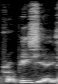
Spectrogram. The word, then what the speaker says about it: propitiation: That's called propitiation.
